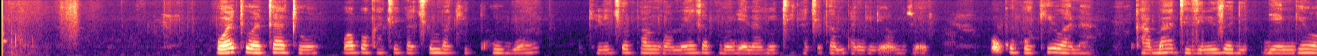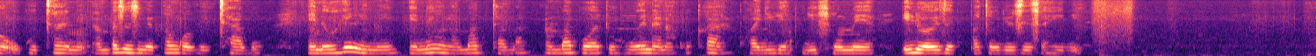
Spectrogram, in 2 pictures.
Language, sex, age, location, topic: Swahili, female, 25-35, Dar es Salaam, education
